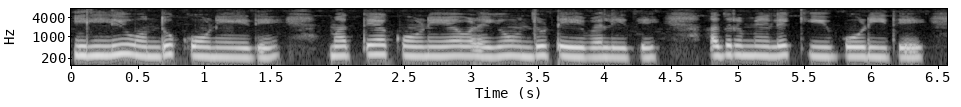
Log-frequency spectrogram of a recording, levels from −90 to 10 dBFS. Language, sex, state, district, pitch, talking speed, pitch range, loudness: Kannada, female, Karnataka, Bidar, 240 Hz, 125 wpm, 225-250 Hz, -13 LUFS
